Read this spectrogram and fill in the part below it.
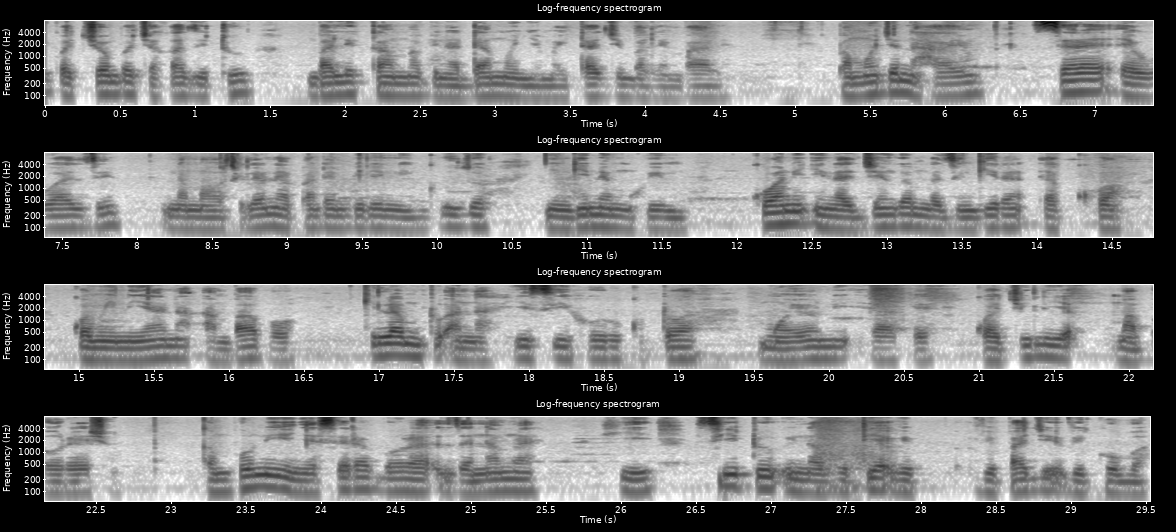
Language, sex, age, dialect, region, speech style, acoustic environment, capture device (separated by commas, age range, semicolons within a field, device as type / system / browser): Swahili, male, 18-24, Kenya - Nairobi Sheng-influenced, Kenya, happy; excited, silence, mobile / Linux / Chrome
